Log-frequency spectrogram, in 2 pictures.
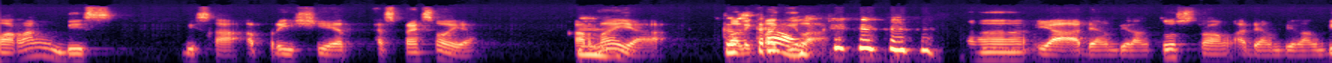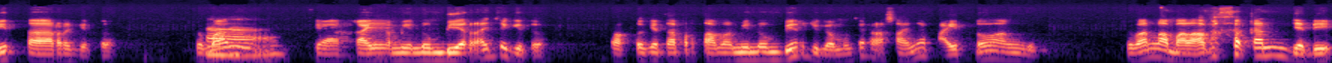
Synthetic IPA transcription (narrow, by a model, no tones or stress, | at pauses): oɾaŋbɪs | bisa̰ʔapɾisiet̪̚ɛspɾesɔja | kaɾənaja | t̪alɪklaɡila̰h | əjaːdajaŋbilaŋt̪ust̪ɾɔŋʔa̰dajaŋbilaŋbit̪ərɡit̪u | t͡ʃumanjakajaʔminumbɪɾa̰d͡ʒaɡit̪u | wak̚t̪ukit̪apərt̪amaminumbɪrd͡ʒuɡamuŋkɪnra̰saɲapaɪt̪̚doaŋɡit̪ | t͡ʃumanlamalamakand͡ʒadi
